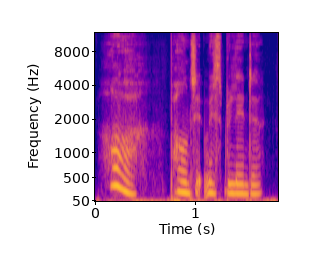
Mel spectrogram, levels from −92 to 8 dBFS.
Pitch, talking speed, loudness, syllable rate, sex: 215 Hz, 130 wpm, -15 LUFS, 5.6 syllables/s, female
